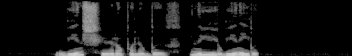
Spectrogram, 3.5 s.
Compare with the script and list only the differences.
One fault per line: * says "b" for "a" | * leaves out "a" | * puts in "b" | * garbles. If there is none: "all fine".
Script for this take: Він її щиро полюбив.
* leaves out "її"
* garbles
